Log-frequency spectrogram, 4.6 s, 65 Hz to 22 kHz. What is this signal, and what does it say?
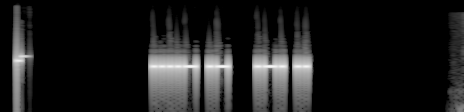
Morse code, heard as a keyed tone, about 30 wpm, 700 Hz. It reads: 4A RI
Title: Field Day Exchanges Encore - 30wpm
